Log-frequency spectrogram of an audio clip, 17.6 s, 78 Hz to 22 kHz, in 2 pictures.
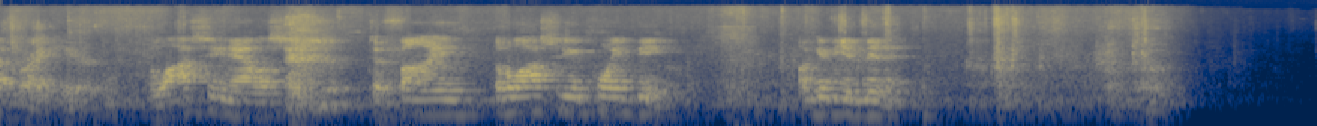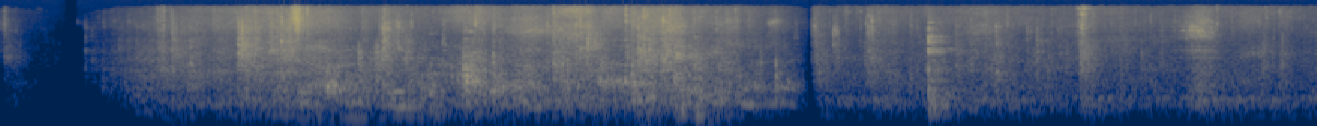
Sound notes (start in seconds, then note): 6.6 long pause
